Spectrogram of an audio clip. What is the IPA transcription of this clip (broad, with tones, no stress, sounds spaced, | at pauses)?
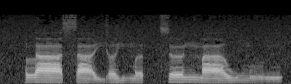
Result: l aː˨ s aː˨˩ j ɐ˨ j m ɐ˨˥ t̚ t͡s œː˧ n m aː˨˧ w m ʊ˨ ŋ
